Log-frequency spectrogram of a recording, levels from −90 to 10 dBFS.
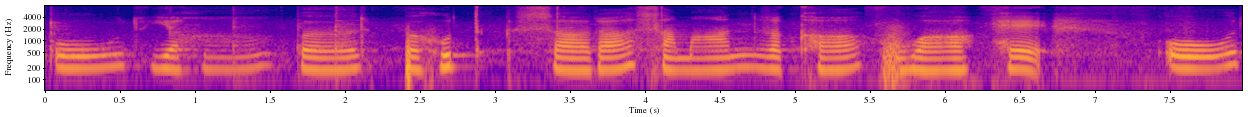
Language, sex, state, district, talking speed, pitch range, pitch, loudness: Hindi, female, Haryana, Jhajjar, 75 wpm, 185-205 Hz, 195 Hz, -17 LUFS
